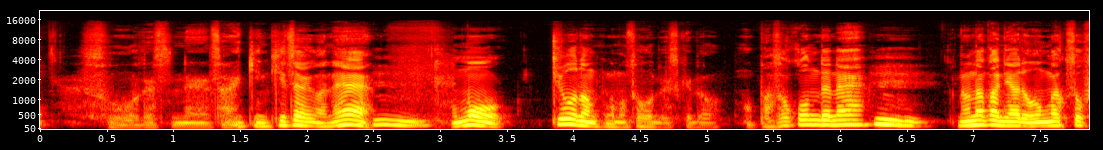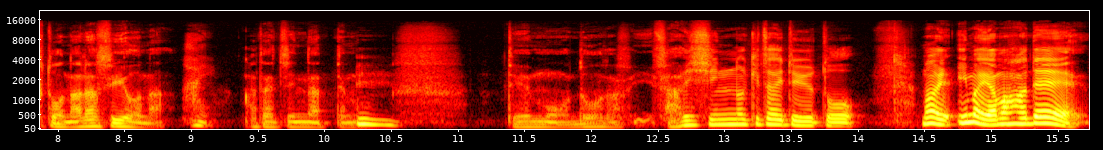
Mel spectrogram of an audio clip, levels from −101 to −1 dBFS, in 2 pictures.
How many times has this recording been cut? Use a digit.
2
